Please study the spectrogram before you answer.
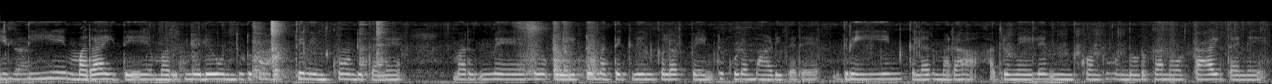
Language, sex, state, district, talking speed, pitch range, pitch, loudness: Kannada, female, Karnataka, Dakshina Kannada, 130 wpm, 225-240 Hz, 235 Hz, -19 LUFS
